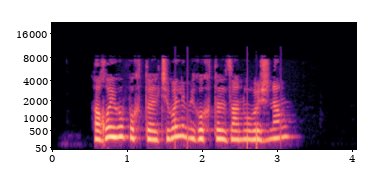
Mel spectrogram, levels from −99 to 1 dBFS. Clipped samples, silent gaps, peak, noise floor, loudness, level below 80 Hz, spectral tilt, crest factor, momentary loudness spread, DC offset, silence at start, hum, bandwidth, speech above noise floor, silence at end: under 0.1%; none; 0 dBFS; -84 dBFS; -14 LUFS; -52 dBFS; -4 dB/octave; 14 dB; 9 LU; under 0.1%; 0.55 s; none; 8.2 kHz; 71 dB; 0.9 s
